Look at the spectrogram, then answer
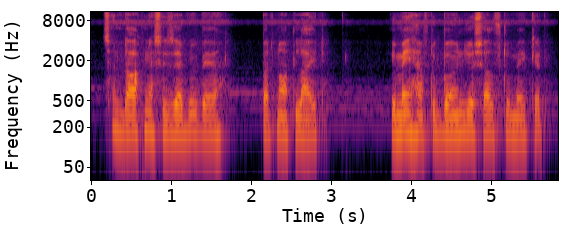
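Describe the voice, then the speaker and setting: With music playing in the background, a man speaks in a flat monotone at a fairly high pitch, leaving long, frequent pauses. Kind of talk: motivational speech; dramatic letter reading. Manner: slow, earnest.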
